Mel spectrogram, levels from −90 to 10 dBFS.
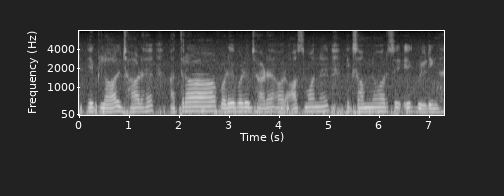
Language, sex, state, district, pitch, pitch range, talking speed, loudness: Hindi, male, Rajasthan, Nagaur, 140 Hz, 135-150 Hz, 145 wpm, -17 LUFS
